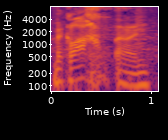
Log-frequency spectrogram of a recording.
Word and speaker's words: McLachlan: name I have to get that in there McLaughlin and I saw her and this great performer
